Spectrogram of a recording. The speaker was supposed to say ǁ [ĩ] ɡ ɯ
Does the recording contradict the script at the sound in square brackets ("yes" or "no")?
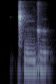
no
